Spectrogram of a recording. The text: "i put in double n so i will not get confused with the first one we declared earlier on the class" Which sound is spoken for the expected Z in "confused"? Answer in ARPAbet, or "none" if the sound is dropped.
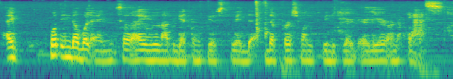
S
